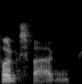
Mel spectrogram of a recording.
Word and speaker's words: Volkswagen: VV in German or the V in German is pronounced like an F, right? Think with the forkswagen, right? your Volkswagen Folkswagen.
